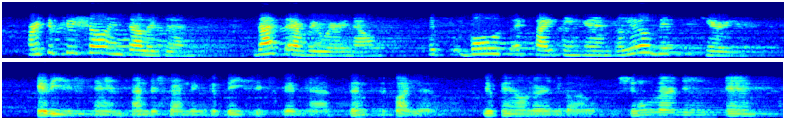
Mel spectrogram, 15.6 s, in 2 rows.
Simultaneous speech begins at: none

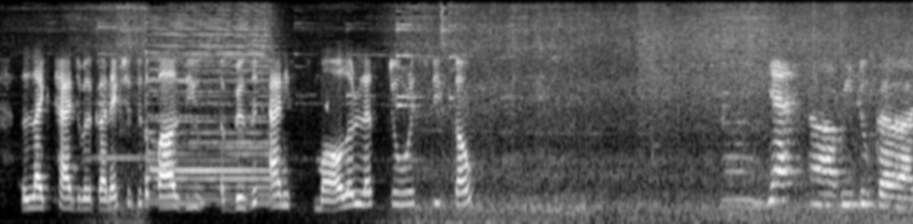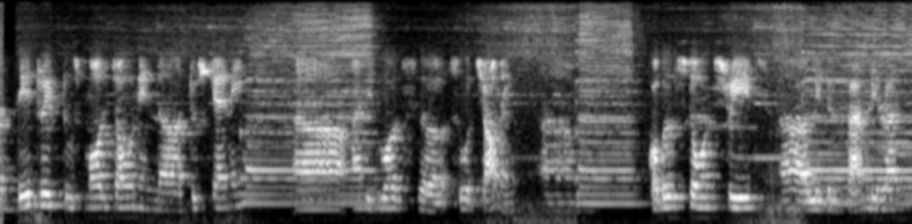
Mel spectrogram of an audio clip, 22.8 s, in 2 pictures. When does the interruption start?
none

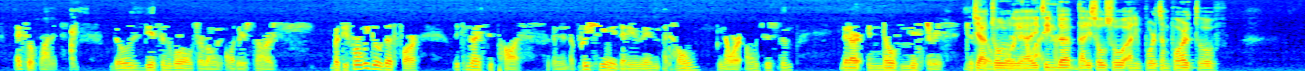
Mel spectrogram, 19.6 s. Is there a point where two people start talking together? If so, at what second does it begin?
14 s

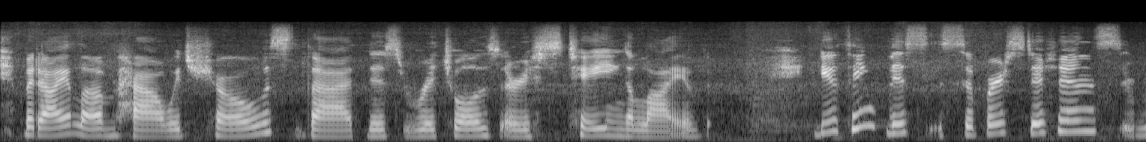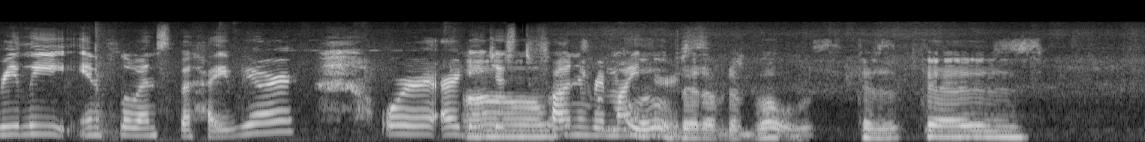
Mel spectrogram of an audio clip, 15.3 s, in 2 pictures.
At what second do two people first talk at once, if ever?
11 s

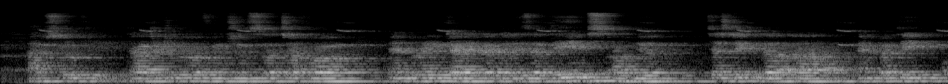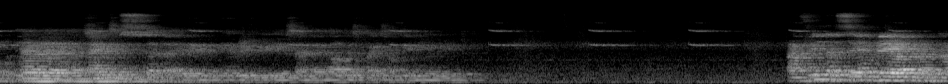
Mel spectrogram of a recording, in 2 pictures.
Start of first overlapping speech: 10 s

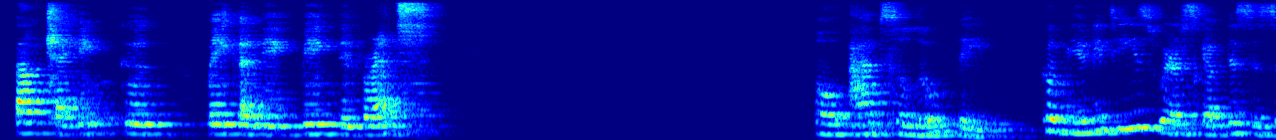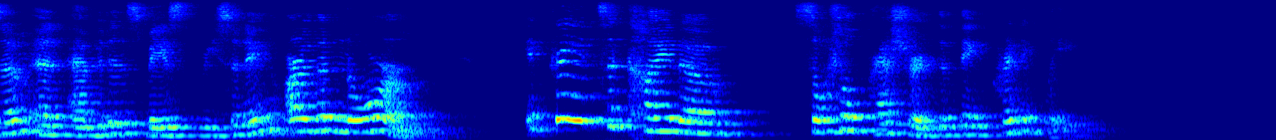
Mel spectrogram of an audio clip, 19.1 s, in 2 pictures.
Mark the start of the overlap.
none

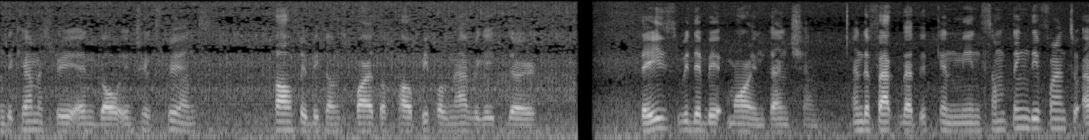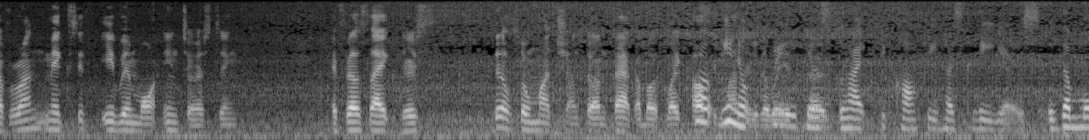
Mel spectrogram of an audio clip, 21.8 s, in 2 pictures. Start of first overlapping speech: 18 s

